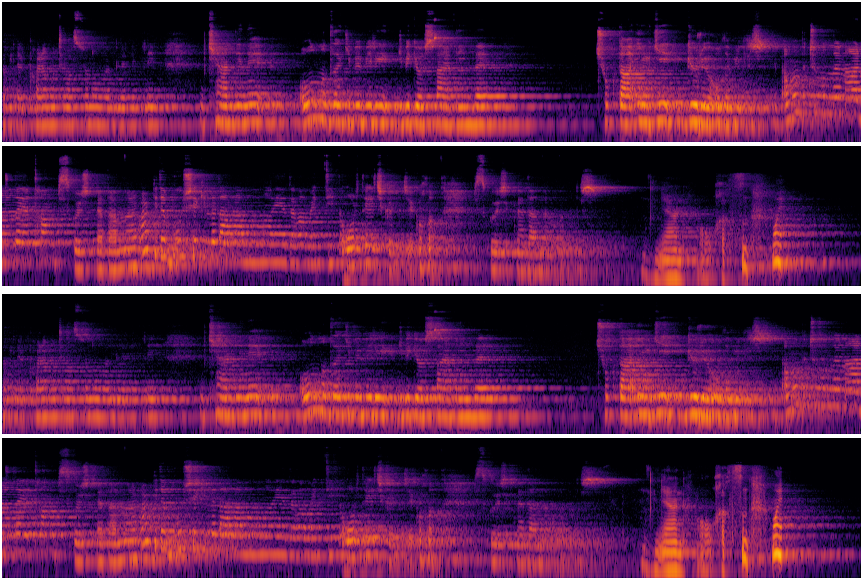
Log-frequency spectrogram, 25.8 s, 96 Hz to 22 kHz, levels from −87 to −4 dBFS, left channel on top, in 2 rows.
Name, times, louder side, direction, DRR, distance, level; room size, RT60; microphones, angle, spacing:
voice 1, 0.0-7.3 8.9-21.8, left 1 dB, 45° left, 2 dB, 1.8 m, -34 dB
voice 2, 22.7-24.6, right 5 dB, 50° right, 11 dB, 0.3 m, -31 dB
23.5 x 13.5 x 4.4 m, 2.6 s
head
